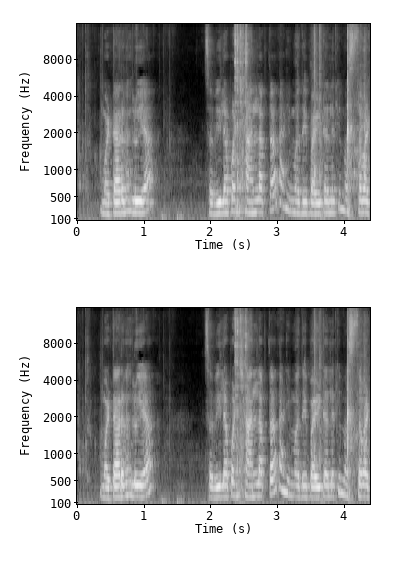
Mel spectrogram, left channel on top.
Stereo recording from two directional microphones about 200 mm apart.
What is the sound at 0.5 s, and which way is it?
Speech, 45° right (ahead or behind).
